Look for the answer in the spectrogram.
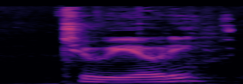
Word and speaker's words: Tuioti: T-U-I-O-T-I? How would you say that? – Tuioti? – Tuioti, there we go. Yeah, I was trying to stick in an extra vowel there.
